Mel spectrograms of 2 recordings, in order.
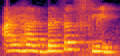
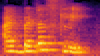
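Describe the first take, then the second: First: The word 'had' is pronounced in full. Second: The word 'had' is dropped entirely. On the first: The speaker calls it wrong. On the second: The speaker calls it right.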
